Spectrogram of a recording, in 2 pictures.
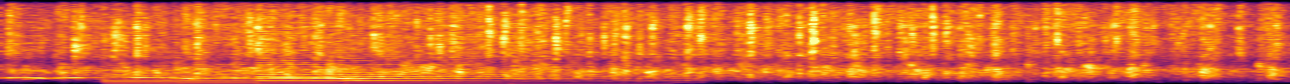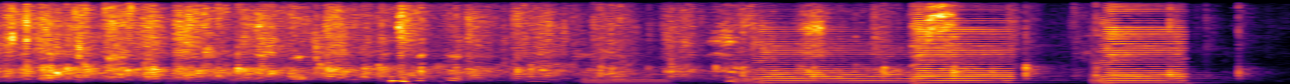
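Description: Loud, dense applause from a concert audience as two singers are invited onto the stage to sing a hymn for late rock'n'roll vocalists and stars, a steady crackling wash of clapping throughout, with sustained tonal music notes sounding over it at the start and in short bursts near the end.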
